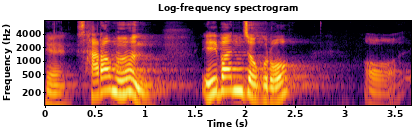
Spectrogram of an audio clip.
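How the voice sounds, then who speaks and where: A man speaks with a Gyeongsang accent. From Gyeongsang region, Korea. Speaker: guest preacher, seminary professor. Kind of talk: sermon. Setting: church.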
